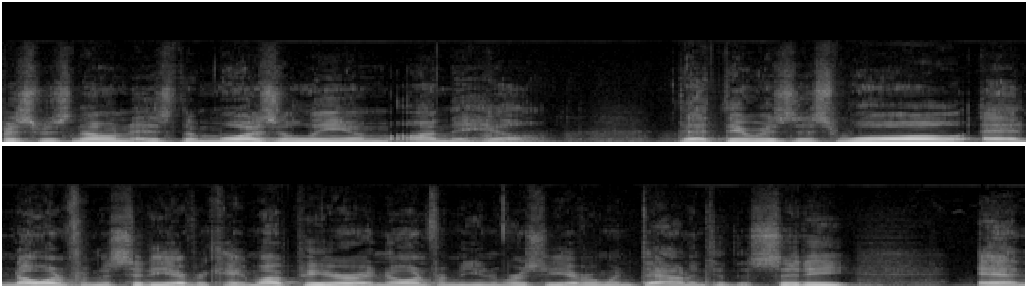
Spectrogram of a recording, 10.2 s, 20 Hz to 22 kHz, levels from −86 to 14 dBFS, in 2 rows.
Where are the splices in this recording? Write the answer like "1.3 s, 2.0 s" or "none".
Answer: none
